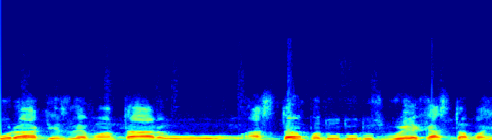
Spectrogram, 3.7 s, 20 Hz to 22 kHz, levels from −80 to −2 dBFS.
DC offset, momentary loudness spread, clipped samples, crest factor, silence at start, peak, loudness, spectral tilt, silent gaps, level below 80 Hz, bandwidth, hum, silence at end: under 0.1%; 7 LU; under 0.1%; 14 dB; 0 s; -8 dBFS; -23 LUFS; -7 dB/octave; none; -58 dBFS; 7.8 kHz; none; 0 s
